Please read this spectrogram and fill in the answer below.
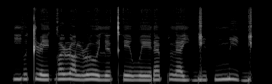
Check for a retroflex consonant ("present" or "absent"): present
